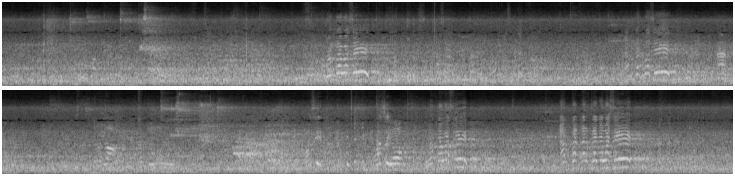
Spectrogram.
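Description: A crowd murmurs and chatters steadily in a large echoing hall.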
